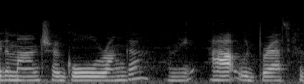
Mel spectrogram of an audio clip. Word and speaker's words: Gauranga: The mantra is Gauranga, and it's said in 4 syllables: Gaur, Ra, Ang, Ga.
